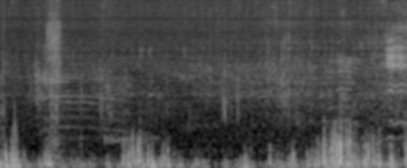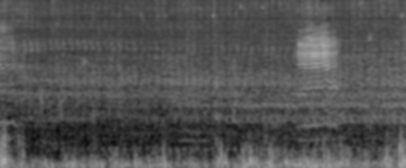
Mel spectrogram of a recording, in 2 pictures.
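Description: Cashmere goats and sheep bleating in a large grazing herd, several separate calls over a continuous low rumble.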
